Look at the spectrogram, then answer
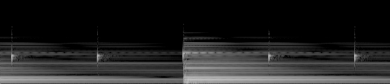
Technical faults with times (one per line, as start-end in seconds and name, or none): none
